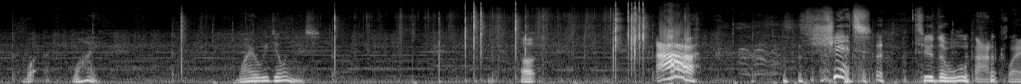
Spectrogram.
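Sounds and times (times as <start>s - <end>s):
speech: 0.7s - 1.1s, 2.4s - 3.3s, 5.2s - 5.6s, 6.6s - 7.1s, 7.9s - 10.2s
bubble wrap being popped: 1.7s - 2.2s, 3.3s - 7.0s
laughter: 6.8s - 9.1s.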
